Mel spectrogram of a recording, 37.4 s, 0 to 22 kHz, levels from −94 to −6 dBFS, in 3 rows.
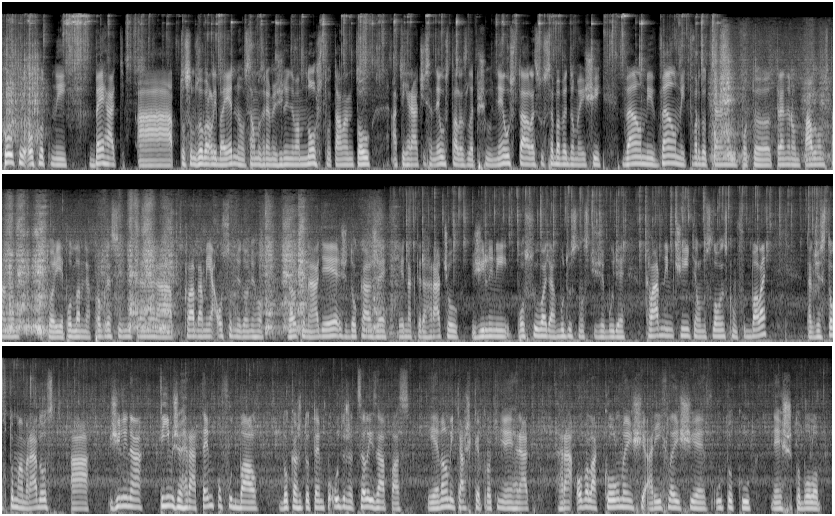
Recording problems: household noises; loud; throughout; 6 dB below the speech

